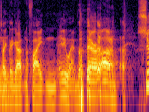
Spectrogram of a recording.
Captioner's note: laugh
